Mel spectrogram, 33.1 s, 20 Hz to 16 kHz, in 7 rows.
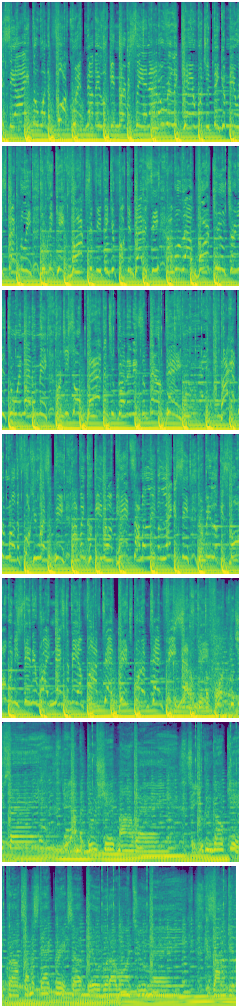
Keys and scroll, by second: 1.4 ctrl+a, 1.8 ctrl+a, 26.8-27.3 typing, 28.8-30.2 typing.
